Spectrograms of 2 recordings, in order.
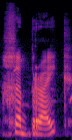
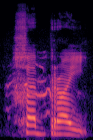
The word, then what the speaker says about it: gebruik: So the word is gebruik, the ch sound as before, and now we've added a new sound, ui, gebruik.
